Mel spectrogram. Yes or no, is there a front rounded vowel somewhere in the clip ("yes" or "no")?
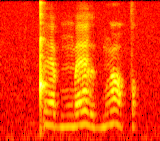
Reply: no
